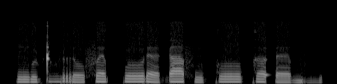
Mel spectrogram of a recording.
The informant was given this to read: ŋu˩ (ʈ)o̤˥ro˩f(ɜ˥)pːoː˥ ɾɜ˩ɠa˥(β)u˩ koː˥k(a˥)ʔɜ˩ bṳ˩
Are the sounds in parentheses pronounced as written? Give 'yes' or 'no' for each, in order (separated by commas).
yes, yes, no, no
